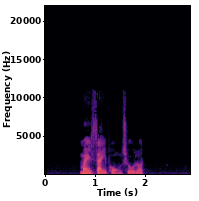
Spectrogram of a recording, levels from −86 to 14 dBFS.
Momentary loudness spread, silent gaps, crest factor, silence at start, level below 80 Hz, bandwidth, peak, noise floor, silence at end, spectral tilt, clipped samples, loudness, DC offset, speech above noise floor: 10 LU; none; 22 dB; 0.7 s; -60 dBFS; 11 kHz; -4 dBFS; -69 dBFS; 0.95 s; -6.5 dB/octave; under 0.1%; -24 LUFS; under 0.1%; 46 dB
